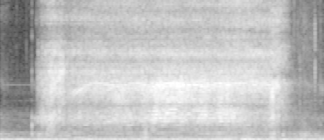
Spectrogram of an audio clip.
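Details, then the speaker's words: Steady high-pitched whine of a powered surgical bur, counterclockwise, grinding for about three seconds in quadrant three of the medial cuneiform articular surface during minimally invasive Lapidus joint preparation. "So but I am going to make sure that as I go into quadrant three because I'm moving the burr dorsally, I want to make sure that I am counterclockwise, which we are in."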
